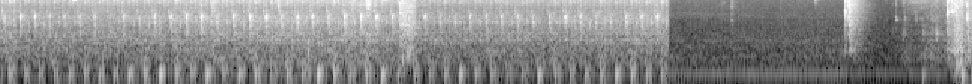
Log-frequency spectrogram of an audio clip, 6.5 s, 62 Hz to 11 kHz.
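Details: Honda Cub small single at idle, 65,000 km, compression checked; light fast metallic clicking about three per second before shutoff; engine ticking noise, cause not pinned down.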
